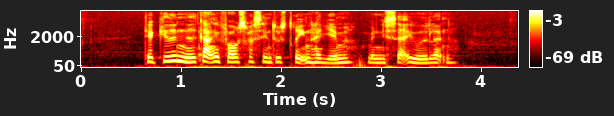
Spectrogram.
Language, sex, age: Danish, female, 36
